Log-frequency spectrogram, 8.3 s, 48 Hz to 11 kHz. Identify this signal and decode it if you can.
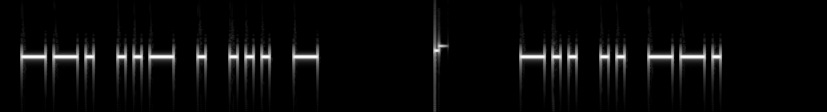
Morse code, heard as a keyed tone, about 15 wpm, 700 Hz. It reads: GUEST DIG
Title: Sentences from Top 1600 Words - New Word Drill Alt - 15wpm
